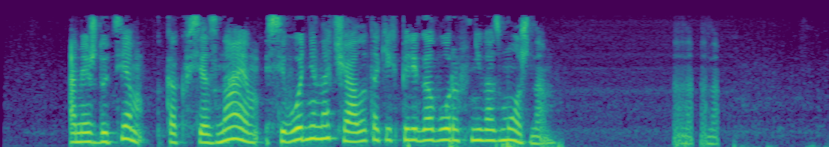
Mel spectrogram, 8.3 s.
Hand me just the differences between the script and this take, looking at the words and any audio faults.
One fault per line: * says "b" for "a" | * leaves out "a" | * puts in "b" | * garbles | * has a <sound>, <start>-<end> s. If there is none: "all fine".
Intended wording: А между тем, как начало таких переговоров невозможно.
* puts in "все знаем сегодня"
* has a laugh, 6.7-7.2 s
